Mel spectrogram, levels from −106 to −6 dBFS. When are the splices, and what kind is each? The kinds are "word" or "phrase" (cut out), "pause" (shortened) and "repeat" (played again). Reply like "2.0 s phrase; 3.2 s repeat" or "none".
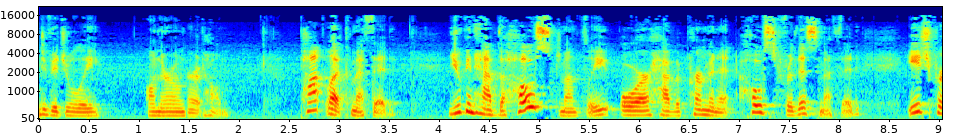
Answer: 1.5 s word; 5.2 s word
